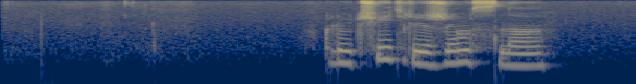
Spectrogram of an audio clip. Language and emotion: Russian, neutral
